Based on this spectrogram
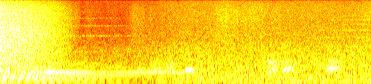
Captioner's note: dog barking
